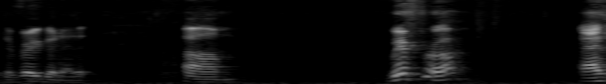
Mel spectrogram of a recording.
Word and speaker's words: RFRA: The Religious Freedom Restoration Act, RFRA, pronounced RFRA, right?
